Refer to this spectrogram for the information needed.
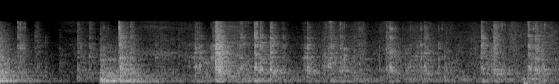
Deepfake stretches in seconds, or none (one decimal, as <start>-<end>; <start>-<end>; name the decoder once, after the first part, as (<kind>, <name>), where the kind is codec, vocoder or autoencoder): none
